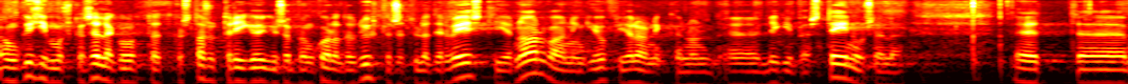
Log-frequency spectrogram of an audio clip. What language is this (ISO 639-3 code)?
est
